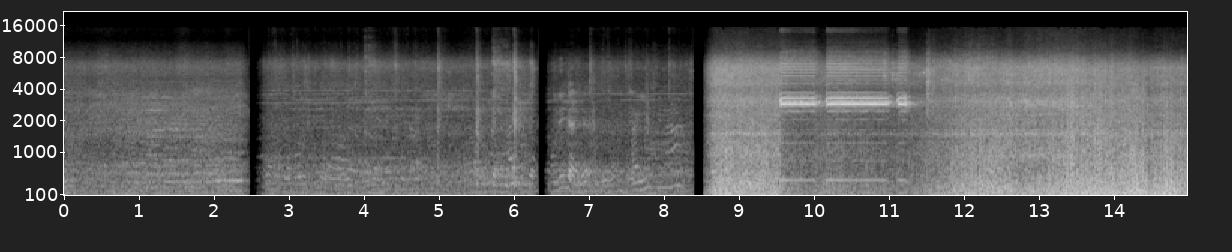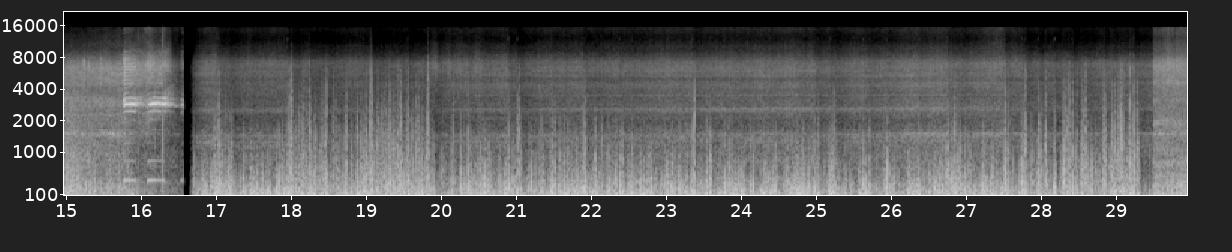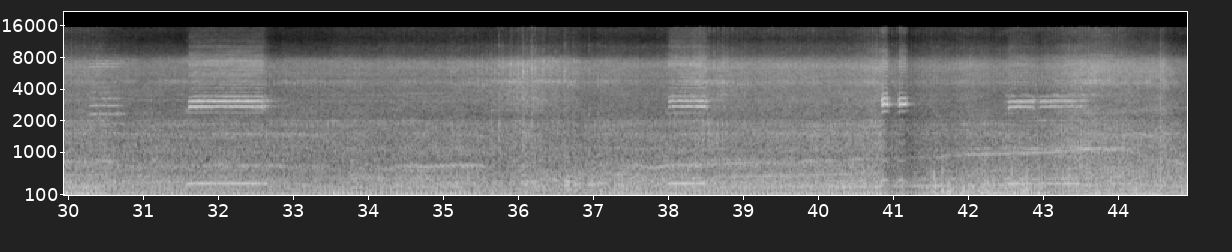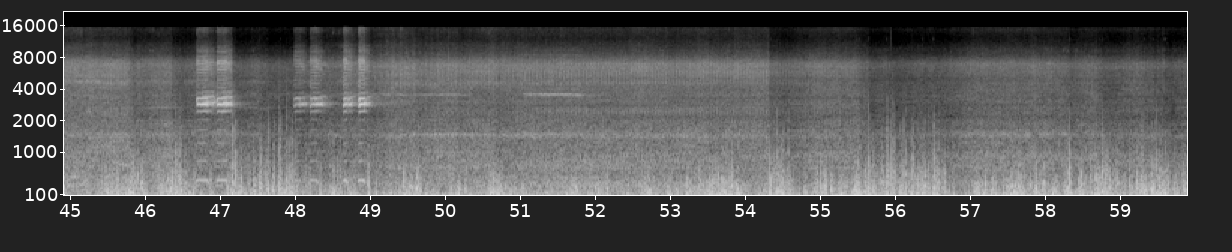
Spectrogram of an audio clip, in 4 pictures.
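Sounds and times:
vehicle engine and road noise: 0.0 - 59.9
vehicle horn toots: 9.5 - 11.4, 15.8 - 16.6, 30.2 - 30.8, 31.6 - 32.8, 38.0 - 38.7, 40.8 - 41.3, 42.5 - 43.7, 46.7 - 49.3.

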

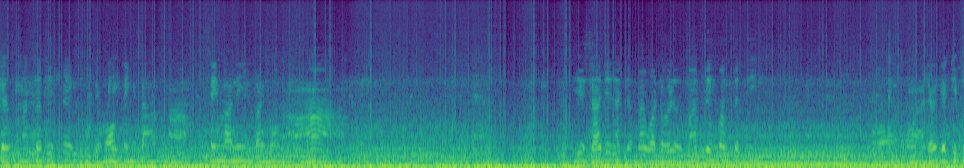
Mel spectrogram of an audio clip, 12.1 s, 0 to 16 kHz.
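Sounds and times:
tyre and engine rumble in car cabin: 0.0 - 12.0.

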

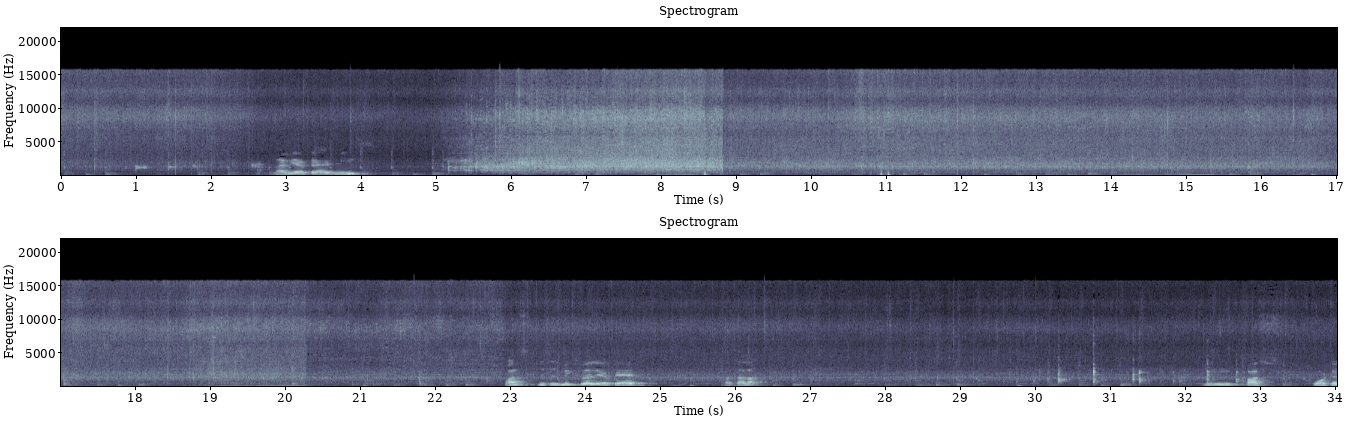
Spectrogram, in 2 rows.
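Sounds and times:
meat sizzling in a pan: 0.0 - 34.0
wooden spatula knocking pan: 30.2 - 32.9.

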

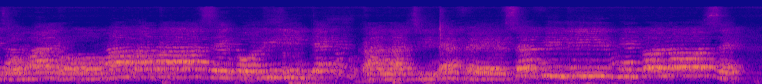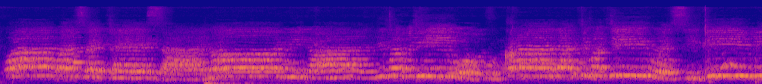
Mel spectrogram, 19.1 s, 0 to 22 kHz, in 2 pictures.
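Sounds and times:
children singing: 0.0 - 19.0.

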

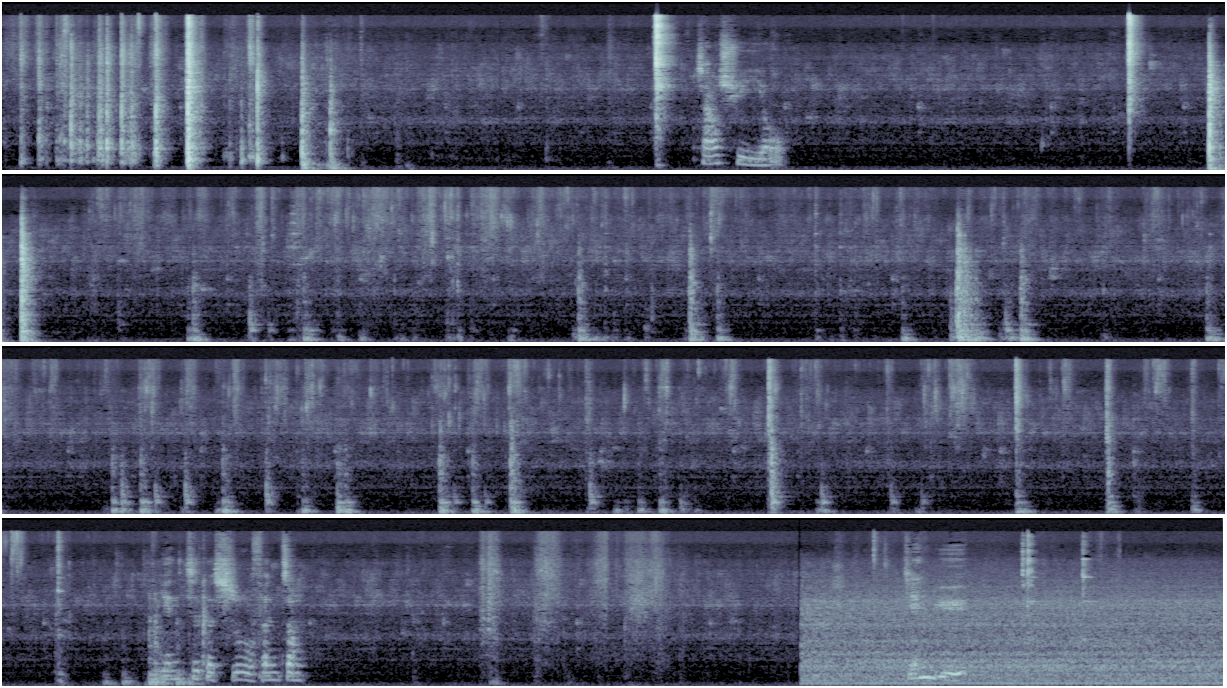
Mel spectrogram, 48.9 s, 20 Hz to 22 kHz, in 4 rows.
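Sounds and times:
wet slaps and squelches: 11.2 - 11.5.

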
